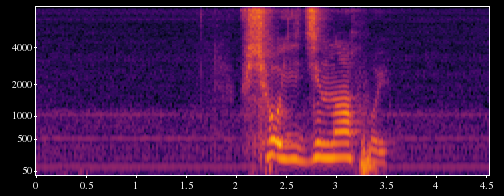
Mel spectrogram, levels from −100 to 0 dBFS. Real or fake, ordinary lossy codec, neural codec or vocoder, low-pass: real; none; none; none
